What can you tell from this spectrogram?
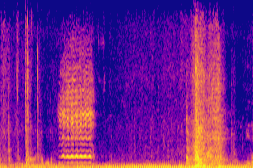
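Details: A goat gives a single wavering, quavering bleat lasting under a second, set against a man talking in Tagalog and steady background rumble.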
